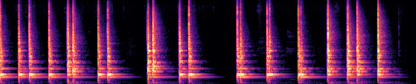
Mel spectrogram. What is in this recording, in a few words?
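break drum, Reggae; Spectrasonics - Supreme Beats - World Dance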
